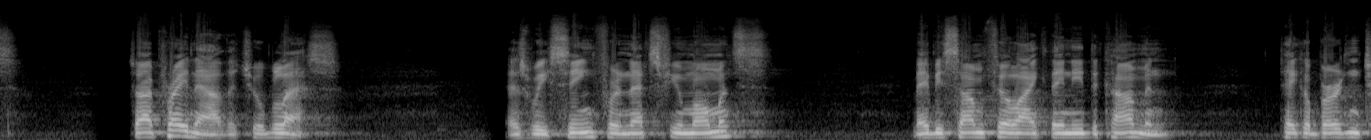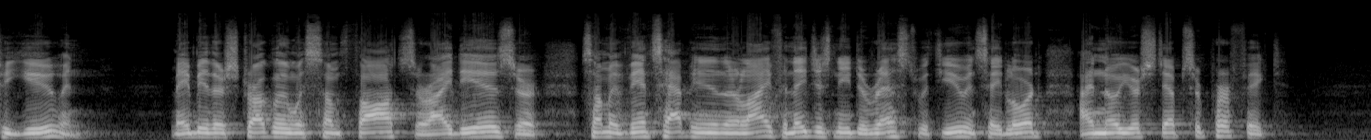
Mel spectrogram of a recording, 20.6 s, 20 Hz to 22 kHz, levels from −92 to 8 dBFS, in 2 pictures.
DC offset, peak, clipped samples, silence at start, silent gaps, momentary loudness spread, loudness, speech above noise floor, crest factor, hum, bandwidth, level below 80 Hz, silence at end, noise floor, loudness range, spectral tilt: under 0.1%; -12 dBFS; under 0.1%; 0 s; 0.74-0.97 s, 3.70-3.79 s; 9 LU; -25 LUFS; 44 dB; 14 dB; none; 10.5 kHz; -66 dBFS; 0.8 s; -68 dBFS; 4 LU; -6 dB/octave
